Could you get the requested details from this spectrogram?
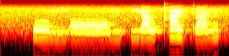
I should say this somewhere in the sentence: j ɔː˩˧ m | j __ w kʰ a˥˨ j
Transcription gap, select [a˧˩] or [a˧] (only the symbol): a˧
